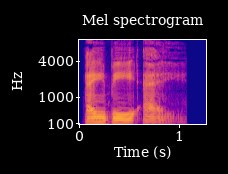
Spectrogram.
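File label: "aba", British English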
